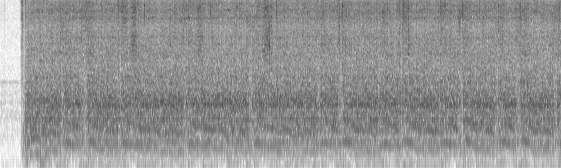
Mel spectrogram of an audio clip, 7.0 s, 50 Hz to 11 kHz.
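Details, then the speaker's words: 1954 Ford Y-block 239 V8 on its first start in 20+ years: catches and runs rough, popping through the exhaust and carburetor. Owner suspects a wrong firing order or distributor position on the cap. "I hear it popping through the exhaust and the carburetor a little bit, so it may be off."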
